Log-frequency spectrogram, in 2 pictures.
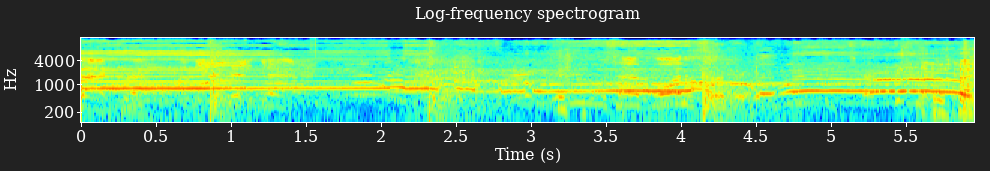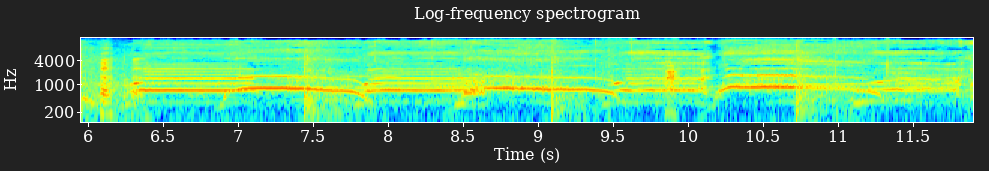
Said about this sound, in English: all of a sudden, a firework goes off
